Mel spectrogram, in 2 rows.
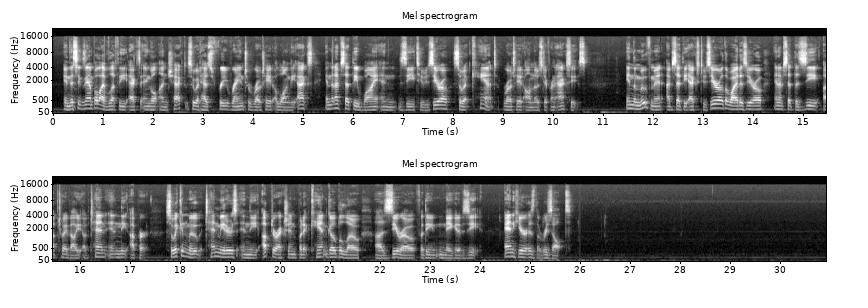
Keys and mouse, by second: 25.5 z, 25.7 z, 26.3 space.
